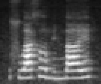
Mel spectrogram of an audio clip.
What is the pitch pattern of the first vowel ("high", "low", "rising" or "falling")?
rising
